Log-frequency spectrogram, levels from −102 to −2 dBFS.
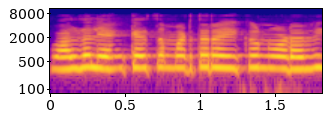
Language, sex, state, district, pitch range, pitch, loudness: Kannada, female, Karnataka, Chamarajanagar, 340-355 Hz, 350 Hz, -14 LUFS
